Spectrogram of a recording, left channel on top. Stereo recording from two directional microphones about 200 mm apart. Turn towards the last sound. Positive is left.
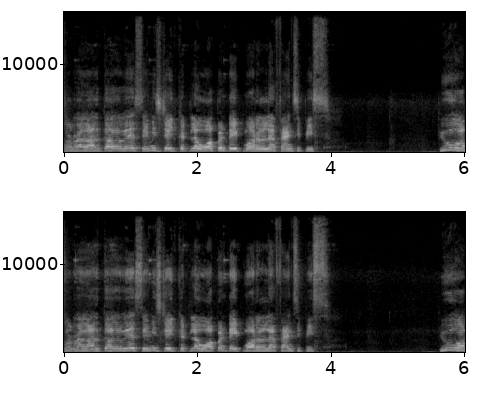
turn(degrees=50)  # may be behind; listen again after turning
